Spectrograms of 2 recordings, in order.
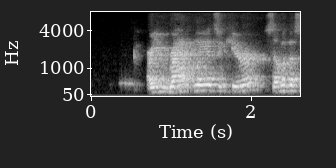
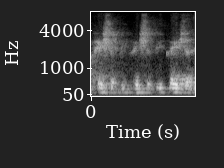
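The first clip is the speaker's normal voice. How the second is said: soft, much quieter repeated mantra; self-talk mantra; 8 dB quieter, faster than usual. Retold or imitated. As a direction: murmur it to yourself.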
